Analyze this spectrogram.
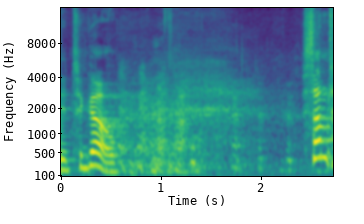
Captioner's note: laughing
